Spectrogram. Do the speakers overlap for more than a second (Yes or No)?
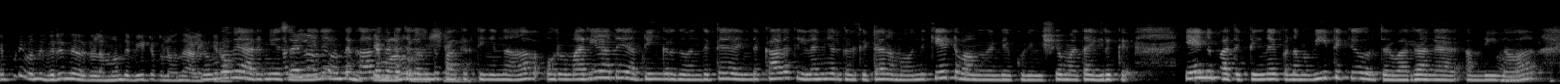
Yes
